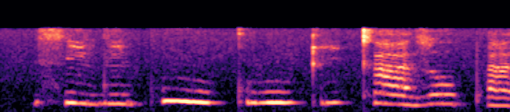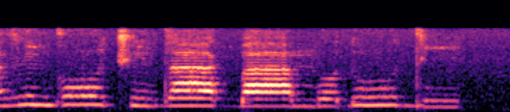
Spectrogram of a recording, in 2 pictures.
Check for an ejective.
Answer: present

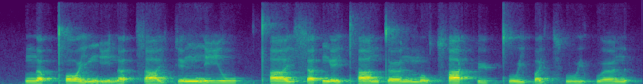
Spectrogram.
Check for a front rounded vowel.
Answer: present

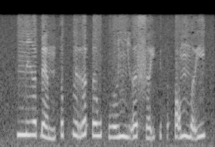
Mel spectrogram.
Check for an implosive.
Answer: present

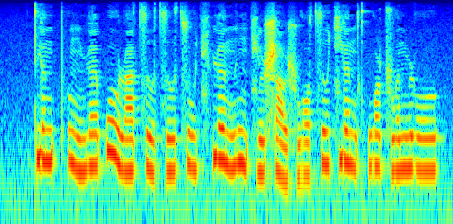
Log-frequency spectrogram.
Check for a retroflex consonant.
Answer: present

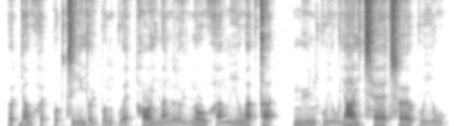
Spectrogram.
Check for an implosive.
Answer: absent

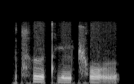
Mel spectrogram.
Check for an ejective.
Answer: absent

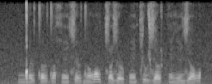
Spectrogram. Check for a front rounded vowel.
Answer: present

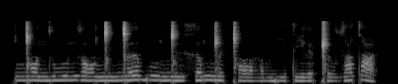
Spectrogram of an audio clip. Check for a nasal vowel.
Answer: absent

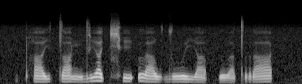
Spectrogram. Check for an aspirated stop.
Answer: present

